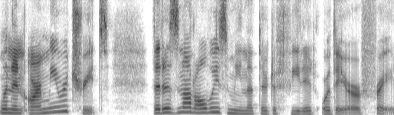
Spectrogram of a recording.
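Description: In an American accent, this voice shows ordinary pitch variation, heard in a very clean recording with a silent background and a dry, close sound with no echo. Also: woman. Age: young, about 19. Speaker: podcast host, college student. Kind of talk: casual religious monologue. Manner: halting, many fillers and repeats.

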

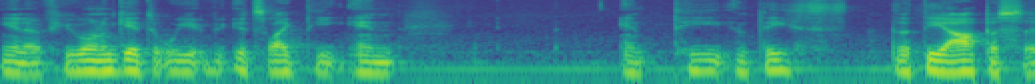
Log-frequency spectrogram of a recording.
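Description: This man has an American accent, a fairly low pitch and some vocal fry. He leaves long, frequent pauses. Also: ordinary pitch variation, moderate pace. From Ohio. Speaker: podcast host. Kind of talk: casual interview. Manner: halting.

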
